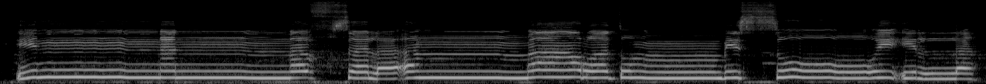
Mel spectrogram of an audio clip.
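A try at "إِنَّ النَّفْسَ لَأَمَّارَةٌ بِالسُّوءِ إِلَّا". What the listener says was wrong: Ya, kurang panjang sunya ya. Mad wajibnya. Diulang.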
